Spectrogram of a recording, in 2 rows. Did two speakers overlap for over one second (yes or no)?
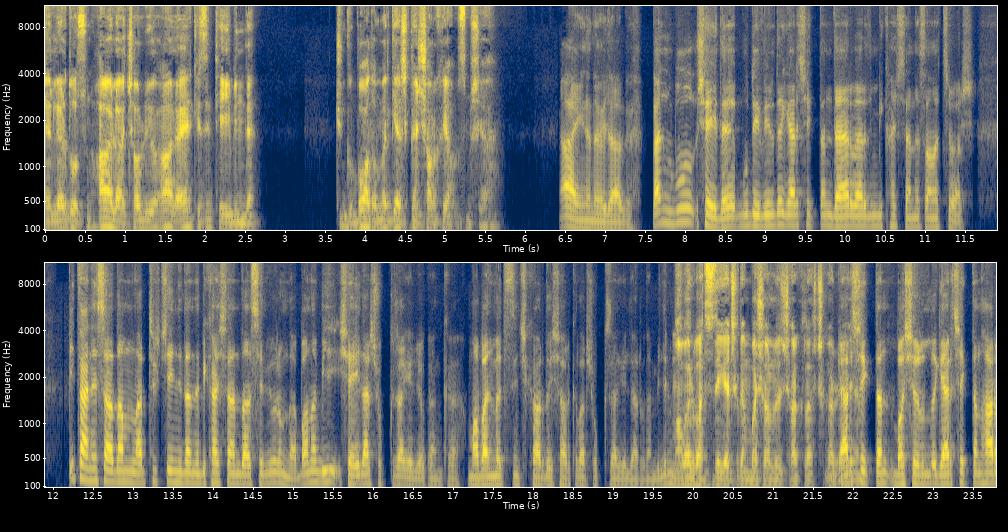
no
